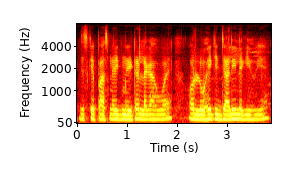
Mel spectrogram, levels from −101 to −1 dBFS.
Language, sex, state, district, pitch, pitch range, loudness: Hindi, male, Uttar Pradesh, Lalitpur, 140 Hz, 135-145 Hz, -16 LUFS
